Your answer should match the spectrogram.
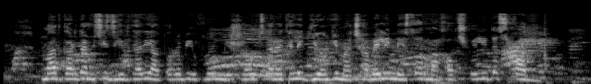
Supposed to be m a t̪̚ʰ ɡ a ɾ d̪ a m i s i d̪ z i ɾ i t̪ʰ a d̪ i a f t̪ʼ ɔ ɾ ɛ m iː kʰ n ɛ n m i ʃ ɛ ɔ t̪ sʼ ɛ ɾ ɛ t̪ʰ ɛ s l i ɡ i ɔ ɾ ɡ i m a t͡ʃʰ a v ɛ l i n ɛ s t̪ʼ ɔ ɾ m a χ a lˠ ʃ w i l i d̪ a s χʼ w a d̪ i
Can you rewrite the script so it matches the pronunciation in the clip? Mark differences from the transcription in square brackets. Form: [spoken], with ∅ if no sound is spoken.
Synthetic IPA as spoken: m a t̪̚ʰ ɡ a ɾ d̪ a m i s i d̪ z i ɾ i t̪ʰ a d̪ i a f t̪ʼ ɔ ɾ ɛ [b] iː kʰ n ɛ n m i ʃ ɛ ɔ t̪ sʼ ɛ ɾ ɛ t̪ʰ ɛ [∅] l i ɡ i ɔ ɾ ɡ i m a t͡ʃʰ a v ɛ l i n ɛ s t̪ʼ ɔ ɾ m a χ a lˠ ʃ w i l i d̪ a s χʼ w a d̪ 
